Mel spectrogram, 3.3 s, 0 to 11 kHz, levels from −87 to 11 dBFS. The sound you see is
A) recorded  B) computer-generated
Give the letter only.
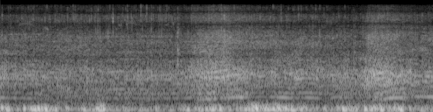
A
